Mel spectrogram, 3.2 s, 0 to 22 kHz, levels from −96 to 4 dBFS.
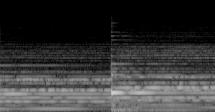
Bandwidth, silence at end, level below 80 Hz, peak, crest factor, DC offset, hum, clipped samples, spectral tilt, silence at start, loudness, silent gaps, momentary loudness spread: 6.2 kHz; 0 s; -58 dBFS; -12 dBFS; 18 dB; under 0.1%; none; under 0.1%; -8 dB/octave; 0 s; -30 LUFS; none; 12 LU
